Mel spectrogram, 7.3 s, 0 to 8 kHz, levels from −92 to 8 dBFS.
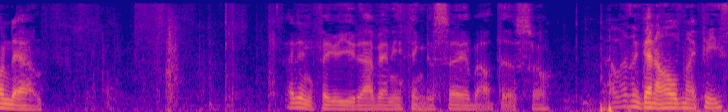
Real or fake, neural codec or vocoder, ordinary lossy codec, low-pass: fake; codec, 16 kHz in and 24 kHz out, 2.2 kbps, FireRedTTS-2 codec; MP3, 32 kbps; 7.2 kHz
